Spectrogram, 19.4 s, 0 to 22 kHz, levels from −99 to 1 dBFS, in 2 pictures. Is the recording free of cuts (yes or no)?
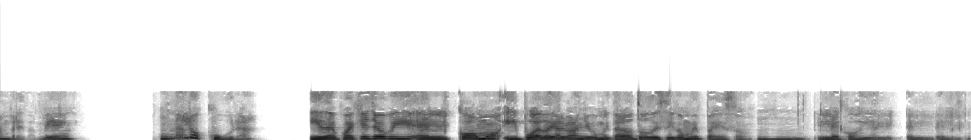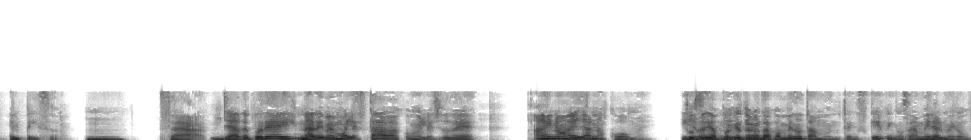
no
